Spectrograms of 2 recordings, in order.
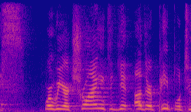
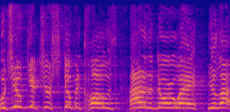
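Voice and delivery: mock over-the-top angry nagging yell, very loud, shrill; 5 semitones higher, 8 dB louder than usual. Retelling a partner's complaint, exaggerating it: imitating wife's exaggerated angry nagging. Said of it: "so I'm gonna exaggerate it a lot".

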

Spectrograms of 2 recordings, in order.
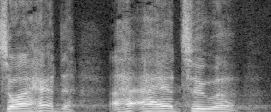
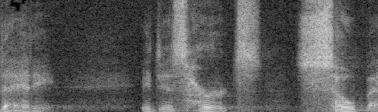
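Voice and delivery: mock crying, tearful and very slow; 8 dB quieter than usual. Retelling a sick child's words in the night: imitating a crying child. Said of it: "she's crying and she says".

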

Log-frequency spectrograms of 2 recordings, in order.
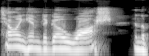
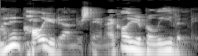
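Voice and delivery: put-on whisper, lower pitch; 3 semitones lower than usual. Retelling what God says to a frustrated man: imitating a whisper. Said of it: "God just whispers to him".

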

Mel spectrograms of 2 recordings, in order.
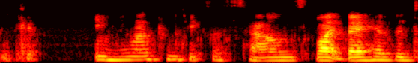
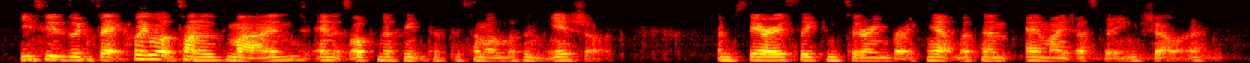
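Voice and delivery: ordinary talk

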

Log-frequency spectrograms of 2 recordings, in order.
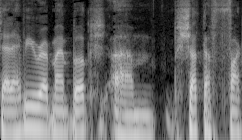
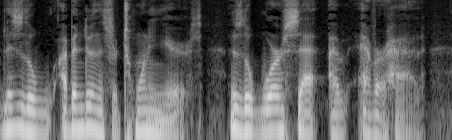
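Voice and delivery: usual speaking voice

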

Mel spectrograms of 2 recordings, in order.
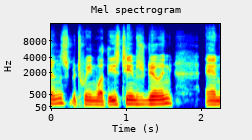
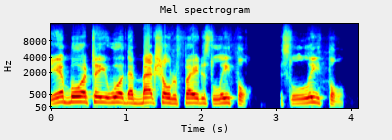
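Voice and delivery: fake West Texas accent, higher pitch; 5 semitones higher than usual. Joking about the podcast if the Cowboys won, in a fake West Texas accent. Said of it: "talk in fake, like, West Texas accents".

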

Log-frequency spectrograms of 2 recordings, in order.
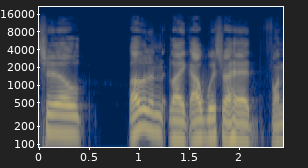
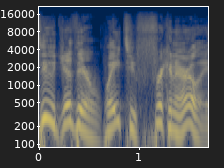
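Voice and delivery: put-on most typical boy voice, pitched high; 8 semitones higher, 4 dB louder than usual.

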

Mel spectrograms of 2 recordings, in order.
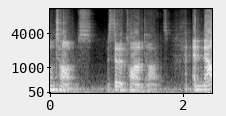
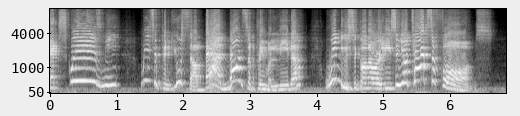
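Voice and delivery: goofy, high, bouncy, swooping sing-song voice; 7 semitones higher than usual. Reading out a post from a gungan, in JJ Binks gungan voice. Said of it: "This gungan dude from Naboo. He goes".

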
